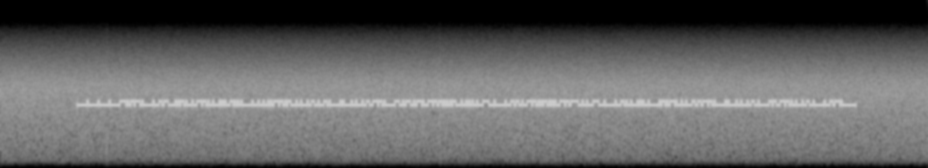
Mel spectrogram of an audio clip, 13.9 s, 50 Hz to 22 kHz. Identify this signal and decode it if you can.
RTTY (45.45 baud, 170 Hz shift), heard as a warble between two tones, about 1800 Hz centre, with radio static. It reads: UMSQ 64QJ B27X2 NNH RBJ9UP SY T9U6DH8 X2L 2UH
